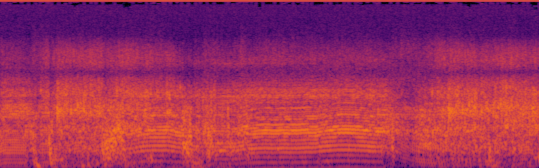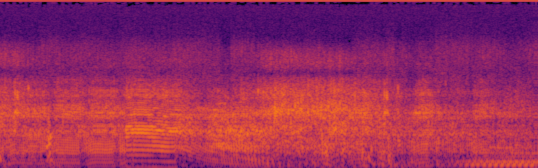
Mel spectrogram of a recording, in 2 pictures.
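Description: Two-stroke chainsaw cutting through a tree trunk, its engine revving up and down again and again so that the pitch rises and falls with each surge.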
